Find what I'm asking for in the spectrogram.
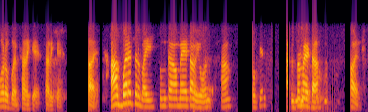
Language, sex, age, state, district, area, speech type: Goan Konkani, male, 18-30, Goa, Bardez, urban, conversation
